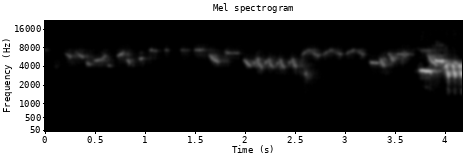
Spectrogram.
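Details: Japanese robin, Erithacus akahige, singing: a thin, high run of quick twittering notes and short trills, fairly faint at first, ending in a louder, rapid high rattle in the last half second.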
